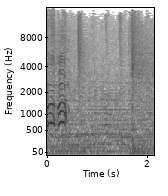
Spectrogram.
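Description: A man yelling: two short, quick shouted cries right at the start, each rising and falling in pitch, over steady background music.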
